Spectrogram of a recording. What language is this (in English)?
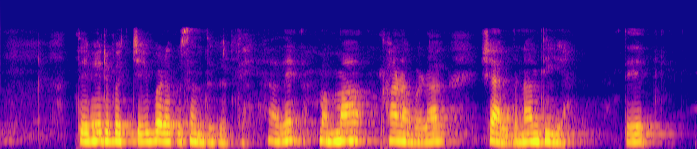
Dogri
